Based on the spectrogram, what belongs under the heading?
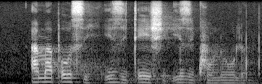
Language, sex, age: Zulu, male, 20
